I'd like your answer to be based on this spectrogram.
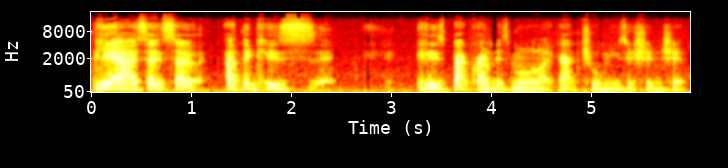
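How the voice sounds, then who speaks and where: A woman's voice: mid-range voice, little pitch movement, slow, a bit bright. A British woman co-hosting a podcast, chatting casually and enthusiastically about songs, often rambling and laughing. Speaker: podcast co-host. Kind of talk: casual chat reviewing songs.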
